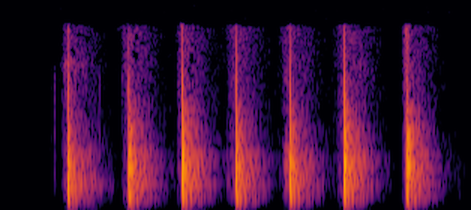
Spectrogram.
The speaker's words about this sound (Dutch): Klop, klop. Daar ging de deur op.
